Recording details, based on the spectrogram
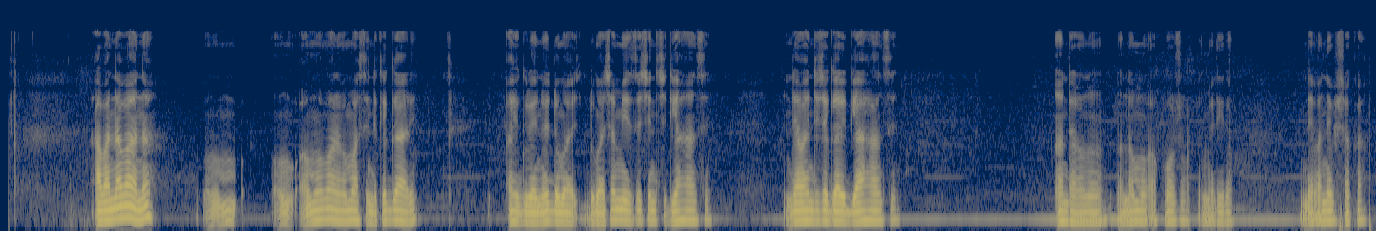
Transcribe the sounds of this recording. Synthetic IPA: a̰βanaβaːna̰ | maβaːnaβamβasiːndikeɡaːɾi | ahiɡuleinodmadumat͡ʃamiːzeciːndiciɾjaːɦaːnsi | ndieβahiːndiʒeːɡaɾiɾjaːɦaːnsi | andalonana̰namuʔa̰koːʒoḛmḭɾiɾo | ndḛβa̰neβiʃaka

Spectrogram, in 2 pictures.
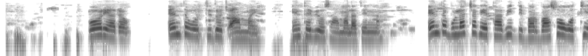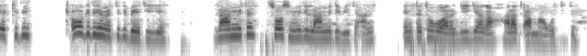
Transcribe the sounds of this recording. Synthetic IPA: bo̞ːɾɪjaːd̪ɐw | ʔɪnt̪ːɛwɔt̪ːɪd̪ɔt͡ʃʼaːmːɐj | ʔɪnt̪ːɛbɪjoːsaːmɐlɐt̪ɛnːɐʔɪnt̪ːɛbʊlːɐt͡ʃːɐke̞ːt̪ːaːbiːd̪ːɪbɐɾbaːsʊwaːwɔt̪ːiɛkːɪd̪ɪ | t͡ʃʼo̞ːɡɪd̪ɪhɛmɛt̪ːɪd̪ɪbe̞ːt̪ɪjːɛ | laːmːɪt̪ɛso̞ːsɪmːɪd̪ɪlaːmːɪd̪ɪbiːt̪ɛ̰ʔɐnɛ | ʔɪnt̪ːɛt̪ɔhɔwaːɾɐɡiːɡɪjaːɡaːhɐɾɐt͡ʃʼaːmːaːwɔt̪ːɪ̥t̪ɛ

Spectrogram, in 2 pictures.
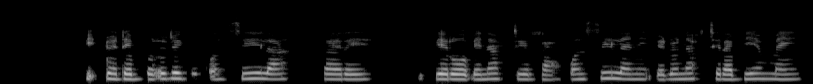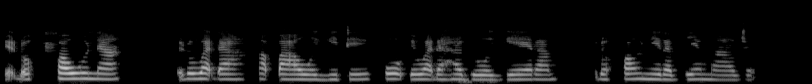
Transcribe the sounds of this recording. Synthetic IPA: biɗːɔdɛbːɔɗɔd͡ʒoɡikɔnsila | saɾɛ | ɓɛɾɔɓɛnaftiɾtakɔnsilaniɓɛɗɔnaftiɾabɛmajɓɛ̰ɗɔfawna | ɓɛɗɔwaɗahaɓawaɡitɛkɔɓɛwaɗaɦadɔɡɛɾam | ɓɛɗɔfawniɾabɛmad͡ʒɔ

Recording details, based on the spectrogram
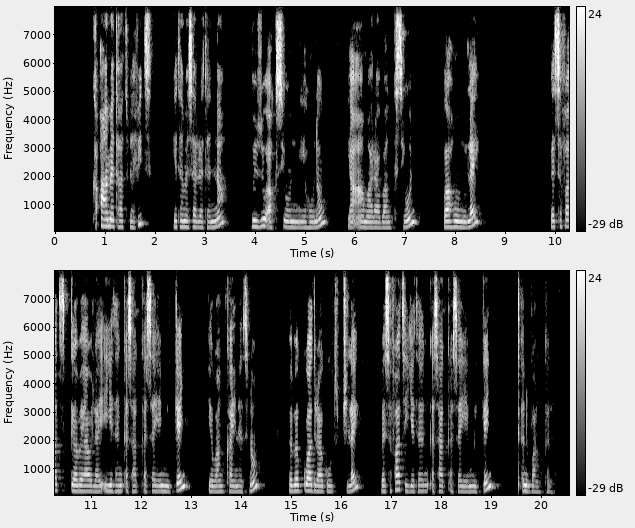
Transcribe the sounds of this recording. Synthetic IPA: kʰəʔamət̪ʰat̪bəfit̪ | jɛt̪ʰəməsərːət̪ʰənːa | bɨzuʔaksijo̞njɛɦo̞nəw | jɛʔa̰maɾabaŋksiho̞n | baɦunulaj | b̥əsɨfat̪ɡ̥əβəjawlajʔɨ̰jːɛt̪ʰəŋkʼəsakʼːəsəjɛmːiɡːəɲː | jɛβaŋkʰajnət̪nəw | bəβəɡuad̪ɾaɡo̞t̪ʰo̥t͡ʃːlaj | b̥əsɨfat̪ɨjːɛt̪ʰəŋkʼəsakʼːəsəjɛmːiɡːəɲː | kʼɨnbaŋknəw

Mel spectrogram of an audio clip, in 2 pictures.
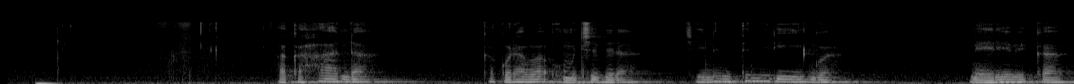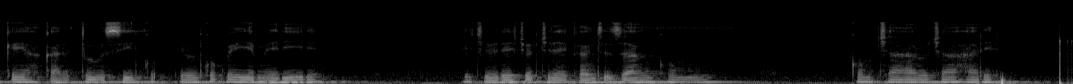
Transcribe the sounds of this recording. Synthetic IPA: akahaːnda | kakuɾaβaʔo̞muciβiɾacine̞mitemiɾiːŋɡwa | ne̞ːɾe̞βe̞kaŋkejakaɾituːsiŋko̞kwe̞ːjeme̞ɾiːɾe̞ | ciβiɾe̞ːco̞nciɾeːkʰaɲcizako | ko̞mucaːɾo̞caːɦaɾe̞

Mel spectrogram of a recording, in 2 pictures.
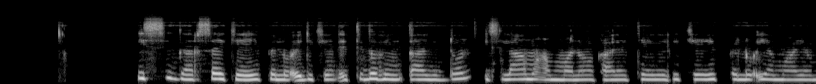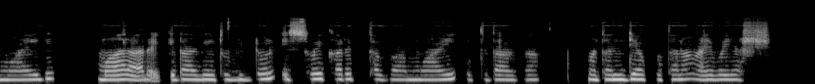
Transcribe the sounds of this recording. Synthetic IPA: ʔɪsːɪɡɐɾsɐjke̞ːhɪpːɛlɔʔɪd̪ɪkʰeːt̪ʼɛt̪ːɪd̪ɔɦɪnt̪ʼːaːɡɪd̪ːɔnɪslaːmɐːmːɐnɔwakaːlɛt̪ːɪjɐɡe̞ːt̪ɪkʰe̞ːjɪpːɛlɔʔɪjɐmaːjɐmaːjɛd̪ɪ | maːɾaːɾɐɛ̰kʼːɪd̪aːɡe̞ːt̪ʊɡɪd̪ːɔnɪsːɔjkɐɾɛt̪ʰːɐbaːmaːjɛɪt̪ːɪd̪aːɡaːmɐt̪ɐnd̪ɪjɐkːɔt̪ɐnɐːjbɐjɐʃ

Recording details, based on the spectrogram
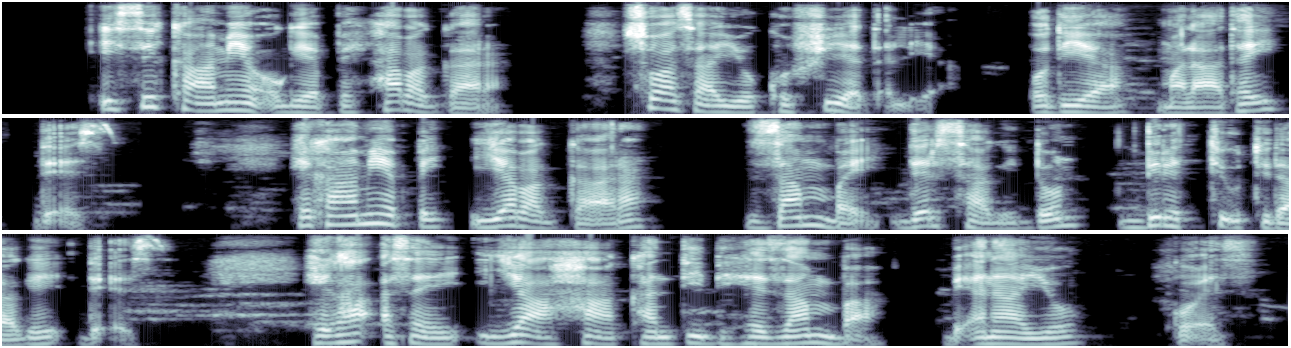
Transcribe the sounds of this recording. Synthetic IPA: ʔɪsːɪkaːmɪjaʔɔ̰ɡɪjɐpːɛhɐbɐɡːa̰ːɾɐ̰ | sɔɐsaːjːɔkɔʃːɪjɐ̰t̪ʼɐ̰lːɪ̰ja̰ː | ʔɔd̪ɪjaːmɐlaːt̪ɐj | d̪ɛ̰ʔḛːs | hɛkaːmɪjɐpːɛjɐbɐɡːa̰ːɾɐ | zɐmbɐ̰jd̪ɛɾsaːɡɪd̪ːɔnd̪ɪɾɛt̪ːɪʊt̪ːɪd̪aːɡe̞ːd̪ɛʔḛːs | hɛɡaːʔɐsɐjjaːhaːkɐnt̪ːiːd̪ɪɦɛzɐmba̰ː | bɛʔɐnaːjɔ | ɡ̥ɔ̰ʔḛːs

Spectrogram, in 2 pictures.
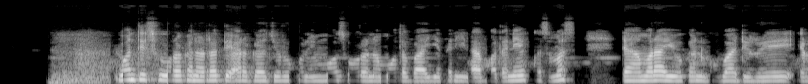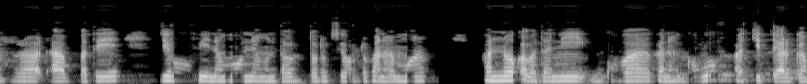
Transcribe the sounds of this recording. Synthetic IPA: wɐnt̪ɪsuːɾɐkɐnɐɪrːɐt̪ːɪɐɾɡaːd͡ʒɪɾːʊkʊnɪmːo̞ːsuːɾɐnɐmo̞ːt̪ɐbaːjːɛt̪ɐniːᶑaːbːɐt̪ɐniːɐkːɐsʊmɐsd̪̥aːmɐɾaːjo̞ːkaːŋɡʊbaːd̪ɪrːe̞ːɪrɐᶑaːbːɐt̪e̞ːd͡ʒɪɾuːfɪnɐmo̞ːnːɪɐmɐnt̪ɐːɔɾt̪ɔd̪ɔksiːhɔɾd̪ɔfɐnɐɪmːɐ | fɐnːo̞ːkʼɐbɐt̪ɐniːɡʊbaːkɐnɐɡɔbuːfɐt͡ʃːɪt̪ːɪɐɾɡɐm

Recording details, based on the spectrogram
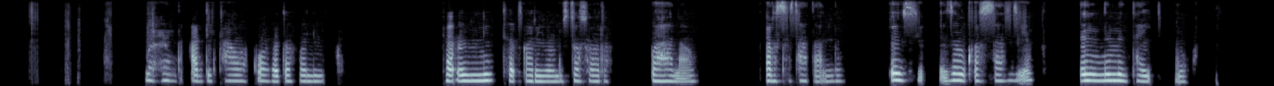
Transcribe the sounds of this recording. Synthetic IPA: maħant̪ʰiʔʼa̰d̪ikʰawokʼʰowħut̪ʰɐfɐluu | kʰaʔɨnːit̪ʰɐkʼɐɾiβomzɨt̪ʰɐsɐɾɐ | b̥ahla̰wi | kʼɨɾsɨt̪ʰat̪ʰa̰lːɐwu | ʔɨsiʔɨzomkʼɨɾsɨt̪aszḭʔom | ʔɨnːɨmɨnt̪ʰaj | mo

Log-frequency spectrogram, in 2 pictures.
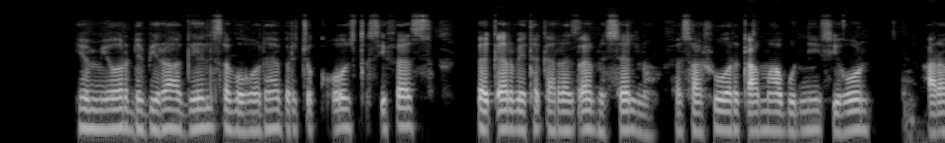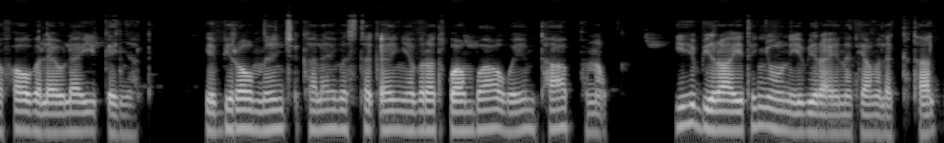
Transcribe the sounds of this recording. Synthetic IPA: jɛmːiwɔɾd̪biɾaɡɨlsʼbəho̞nəbɨɾt͡ʃʼɪkʼowʊst̪ʼsifəs | b̥əkʼɨɾbjɛt̪ʰəkʼərːəsʼəmɨsɨlnəwfəsaʃuwɔɾkʼamːabunːisiho̞n | ʔaɾəfawbəlajlajːɪɡːəɲːal | jɛbiɾawmənt͡ʃʼkʰəlajbəst̪ʰəkʼəɲjɛβɨɾət̪bʷambawɔjɪmt̪ʰapːnəw | jɪhbiɾajɛt̪ʰəɲːawnjɛβiɾaːjnət̪jamələkːɨ̥t̪ʰal

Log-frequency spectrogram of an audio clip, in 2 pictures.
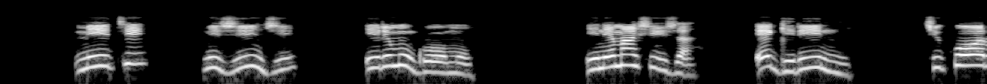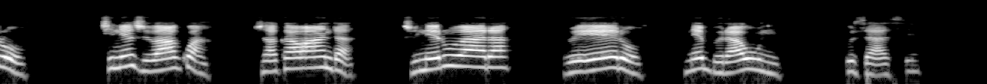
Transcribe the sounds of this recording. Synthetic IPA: miti | miʒind͡ʒiː | ɾimuɡʱo̞mo̞ | ine̞maʃiʒa | e̞ɡʱirini | t͡ʃiko̞ɾo̞ | t͡ʃine̞ʐiʋakwa | ʐakawanda | ʐine̞ɾuʋaɾa | rwe̞eɾo̞ | ne̞bʱuɾauni | kuzaːsi

